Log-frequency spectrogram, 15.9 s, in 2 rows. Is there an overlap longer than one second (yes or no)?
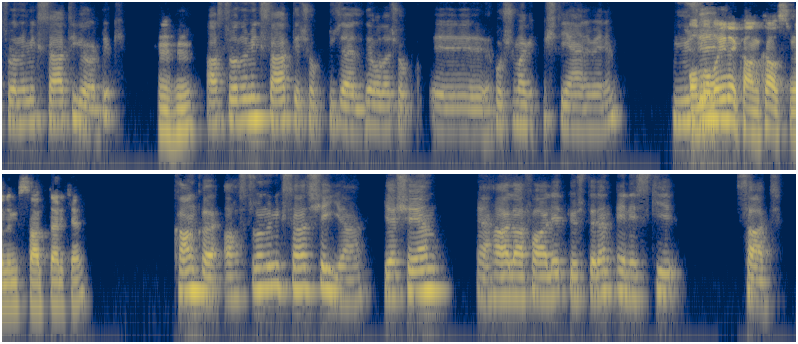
no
